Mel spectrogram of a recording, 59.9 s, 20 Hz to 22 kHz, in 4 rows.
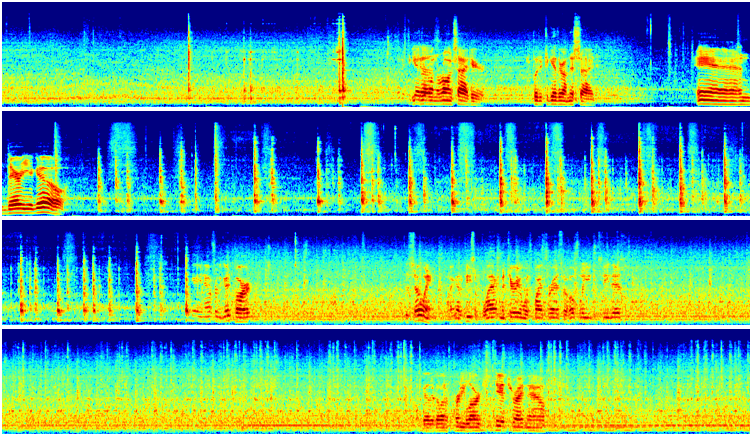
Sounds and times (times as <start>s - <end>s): Speech: 8.0s - 9.7s, 10.5s - 12.0s, 13.9s - 16.3s, 33.6s - 35.0s, 38.0s - 42.5s, 53.2s - 55.8s
Sewing machine: 21.3s - 59.8s.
